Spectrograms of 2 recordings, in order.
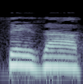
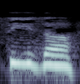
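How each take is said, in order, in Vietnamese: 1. Cái tên được đọc theo cách phát âm tiếng Pháp hiện đại. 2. Cái tên được đọc theo cách phát âm tiếng Anh. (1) "tiếng Pháp hiện đại gọi tên là ông Caesar" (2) "tiếng Anh gọi là ông Caesar"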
